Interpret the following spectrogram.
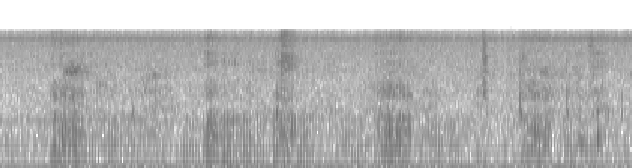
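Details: Neighbour's pet cat squeezed playfully like a bagpipe: rhythmic low purring swells recur every second or so, mixed with soft clicks, sniffing and faint handling noises.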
